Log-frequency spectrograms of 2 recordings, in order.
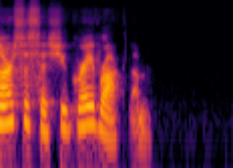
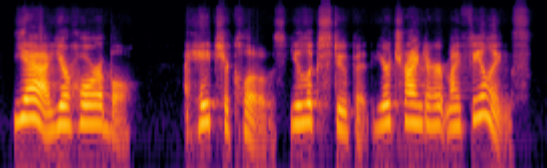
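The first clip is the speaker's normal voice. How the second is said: ordinary delivery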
